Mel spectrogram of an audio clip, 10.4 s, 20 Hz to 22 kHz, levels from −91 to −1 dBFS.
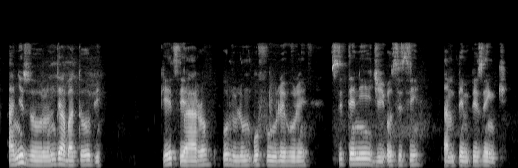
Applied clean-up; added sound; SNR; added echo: none; none; none; none.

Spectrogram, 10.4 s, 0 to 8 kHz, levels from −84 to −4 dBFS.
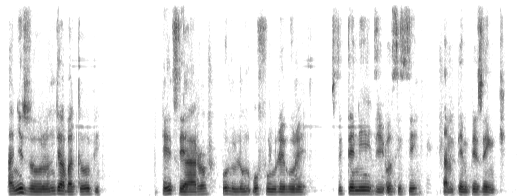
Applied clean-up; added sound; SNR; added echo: neural mask model DeepFilterNet 3.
